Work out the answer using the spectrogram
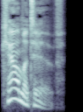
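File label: "calmative", British English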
